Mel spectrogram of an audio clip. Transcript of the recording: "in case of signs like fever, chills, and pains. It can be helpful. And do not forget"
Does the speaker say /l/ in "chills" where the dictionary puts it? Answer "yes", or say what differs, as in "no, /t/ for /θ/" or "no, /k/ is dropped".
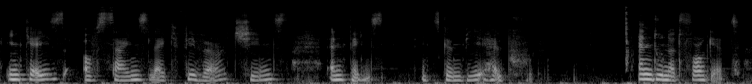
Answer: no, /n/ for /l/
